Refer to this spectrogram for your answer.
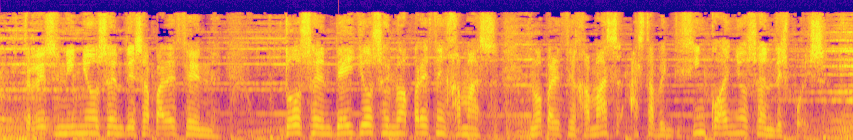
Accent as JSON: {"language": "Spanish", "region": "Galicia", "country": "Spain", "said": "como gallego que soy"}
